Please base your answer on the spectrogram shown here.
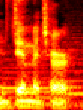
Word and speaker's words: Demeter: a ship called the i pronounce the demeter they call it the dimeter in the play ends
